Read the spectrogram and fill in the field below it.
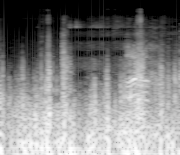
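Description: Strong coastal wind at Seopjikoji on Jeju buffeting the microphone, a loud gusty rumble that rises and falls throughout, with voices faintly mixed underneath.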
